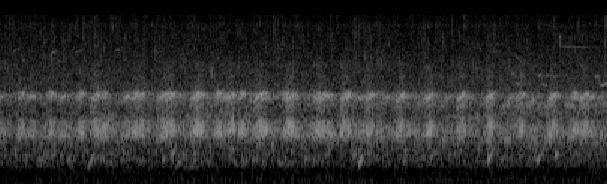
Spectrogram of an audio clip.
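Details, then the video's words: Frogs calling in a rhythmic chorus, pulsed croaks repeated about twice a second in a wavering pattern, with a light background hiss. "Frog Sounds | Soothing sounds of river and frogs"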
